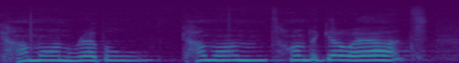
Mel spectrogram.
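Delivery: very nice, gentle voice. Retelling how you called the dog to go out the back, retelling a nice gentle tone. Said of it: "with a very nice, gentle tone".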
